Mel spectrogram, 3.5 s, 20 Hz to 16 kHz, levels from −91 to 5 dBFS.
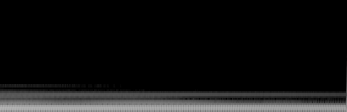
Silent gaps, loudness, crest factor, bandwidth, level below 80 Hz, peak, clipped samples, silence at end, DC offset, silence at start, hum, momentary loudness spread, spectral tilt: none; -33 LUFS; 8 dB; 0.6 kHz; -46 dBFS; -24 dBFS; under 0.1%; 0 s; under 0.1%; 0 s; none; 5 LU; -13.5 dB/octave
